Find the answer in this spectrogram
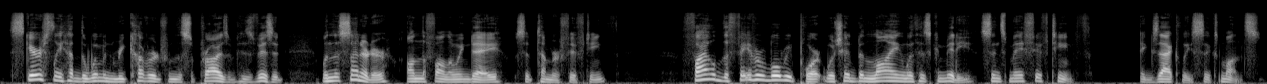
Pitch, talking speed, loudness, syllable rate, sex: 140 Hz, 175 wpm, -19 LUFS, 6.0 syllables/s, male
